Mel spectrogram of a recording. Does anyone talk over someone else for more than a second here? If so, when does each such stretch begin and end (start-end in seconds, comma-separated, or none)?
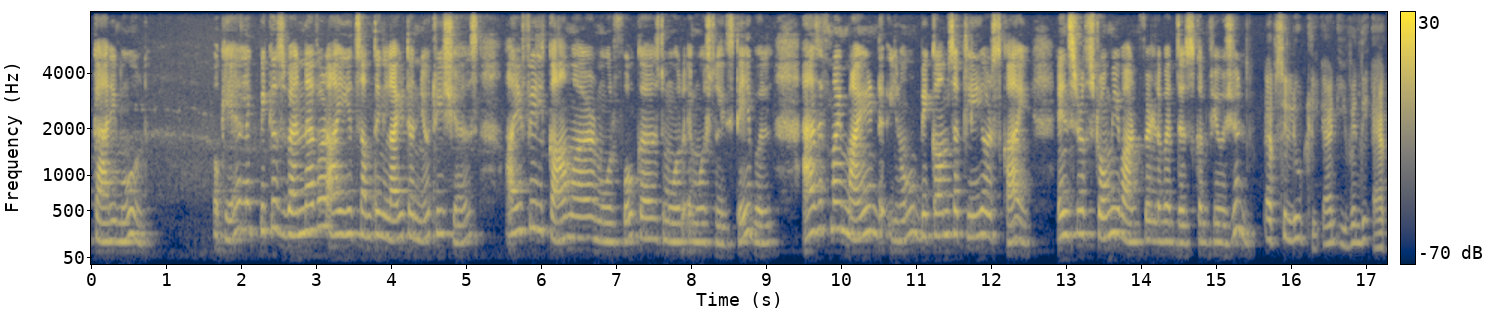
none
